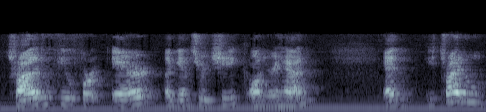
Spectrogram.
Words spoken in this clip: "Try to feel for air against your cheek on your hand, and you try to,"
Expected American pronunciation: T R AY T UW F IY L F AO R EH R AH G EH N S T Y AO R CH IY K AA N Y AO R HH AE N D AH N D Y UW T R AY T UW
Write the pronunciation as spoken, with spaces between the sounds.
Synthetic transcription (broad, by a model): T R AY T UW F IY L F AO R EH R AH G EH N S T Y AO R CH IY K AA N Y AO R HH AE N D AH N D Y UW T R AY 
